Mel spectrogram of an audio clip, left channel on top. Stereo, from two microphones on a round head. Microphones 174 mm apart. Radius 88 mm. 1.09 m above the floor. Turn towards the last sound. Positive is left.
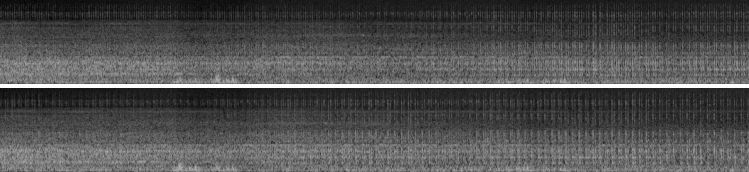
No sound to turn to.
